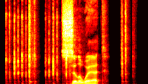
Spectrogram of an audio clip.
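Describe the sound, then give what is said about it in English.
Computer keyboard typing as a search is entered into Google: quick bursts of crisp clicking keystrokes, a pause filled by a brief drawn-out vocal sound, then a couple more taps. “I'm going to go into Google. This is an experiment. I'm going to type in bath tub.”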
